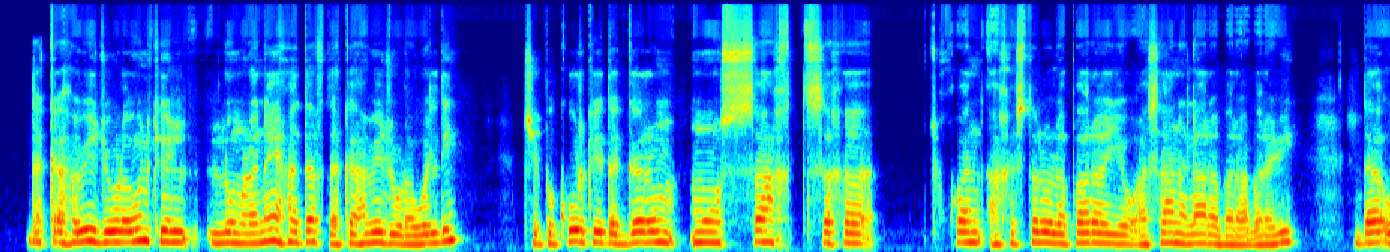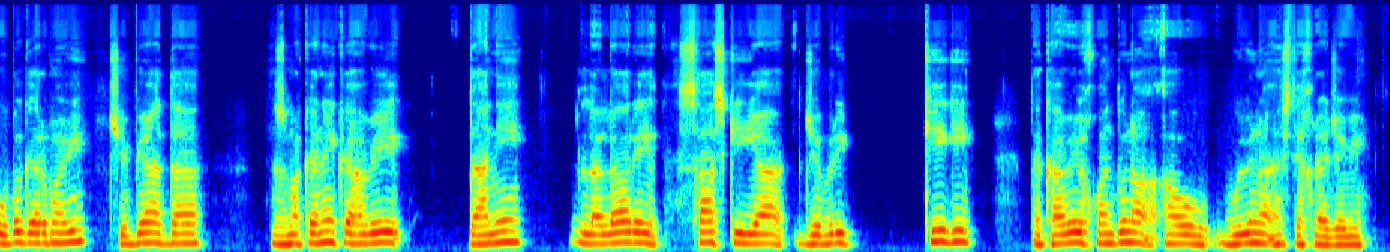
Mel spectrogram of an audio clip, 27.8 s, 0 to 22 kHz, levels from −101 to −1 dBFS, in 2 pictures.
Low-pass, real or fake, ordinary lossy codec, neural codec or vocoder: 19.8 kHz; real; Opus, 24 kbps; none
